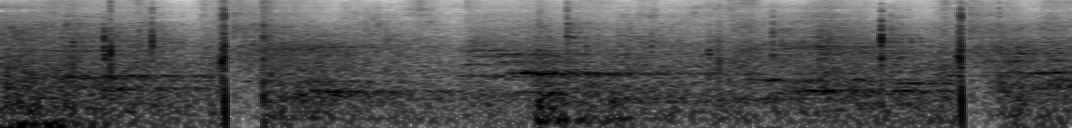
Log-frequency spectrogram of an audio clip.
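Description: Ice hockey shots at a goalie: sharp cracks of a stick striking a puck, two loud ones about five and a half seconds apart, with lighter clicks of pucks and sticks between them.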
